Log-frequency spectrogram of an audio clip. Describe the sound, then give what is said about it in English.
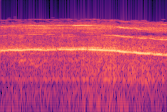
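Wailing siren of a passing police squad car: a steady, high, continuous tone that sags slightly in pitch toward the end. “There goes another squad car”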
